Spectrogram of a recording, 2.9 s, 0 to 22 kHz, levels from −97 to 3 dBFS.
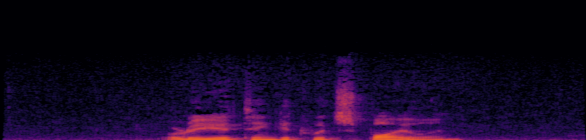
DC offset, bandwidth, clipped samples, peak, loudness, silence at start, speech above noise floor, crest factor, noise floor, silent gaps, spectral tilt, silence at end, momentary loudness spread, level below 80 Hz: under 0.1%; 10.5 kHz; under 0.1%; -20 dBFS; -38 LUFS; 0.85 s; 35 dB; 20 dB; -71 dBFS; none; -6.5 dB/octave; 0.6 s; 12 LU; -62 dBFS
